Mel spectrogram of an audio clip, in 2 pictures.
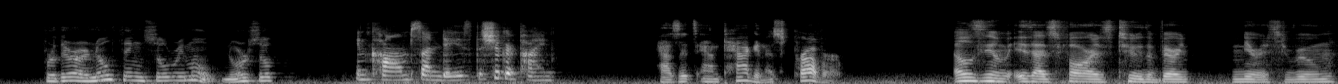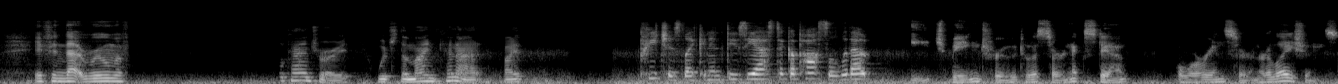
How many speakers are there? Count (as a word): four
